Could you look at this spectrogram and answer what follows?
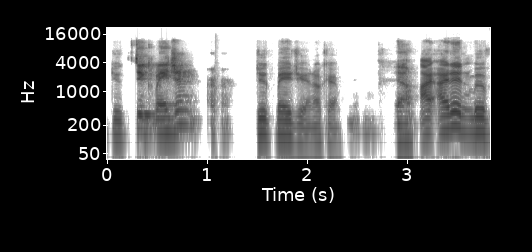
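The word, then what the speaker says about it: Deukmejian: duke how do you say his name dude duke mejian okay yeah i didn't move to california until 1993.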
